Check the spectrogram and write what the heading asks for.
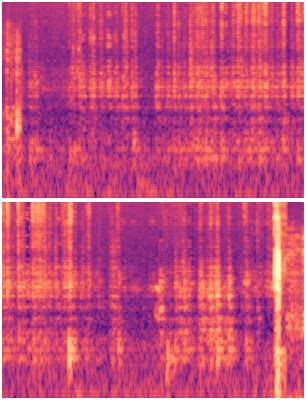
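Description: Faint scraping and light clicking of metal as the chrome trim of an old brass shower valve is worked loose by hand, with one sharp click just before the end.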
